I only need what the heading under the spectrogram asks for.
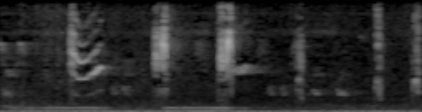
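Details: Two low, flat, hollow whistles from a chestnut-backed scimitar babbler in full song, meant to draw replies from other birds; shrill chirps and rising sweeps from other birds are mixed in, with a steady low hum.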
